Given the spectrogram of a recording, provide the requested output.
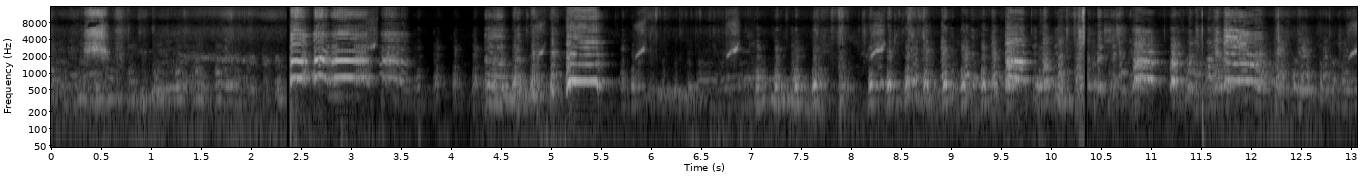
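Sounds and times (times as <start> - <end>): rooster crowing: 2.4 - 3.7, 4.4 - 5.6
soft clucks: 3.7 - 13.0.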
